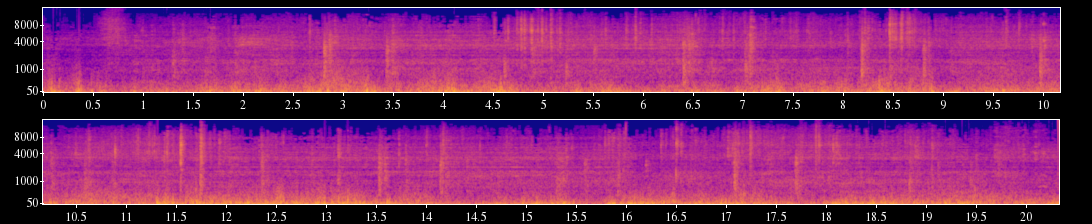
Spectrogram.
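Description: Small work train rolling along old jointed track, heard from on board: a low rumble with irregular clicks and knocks as the wheels pass over rail joints.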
